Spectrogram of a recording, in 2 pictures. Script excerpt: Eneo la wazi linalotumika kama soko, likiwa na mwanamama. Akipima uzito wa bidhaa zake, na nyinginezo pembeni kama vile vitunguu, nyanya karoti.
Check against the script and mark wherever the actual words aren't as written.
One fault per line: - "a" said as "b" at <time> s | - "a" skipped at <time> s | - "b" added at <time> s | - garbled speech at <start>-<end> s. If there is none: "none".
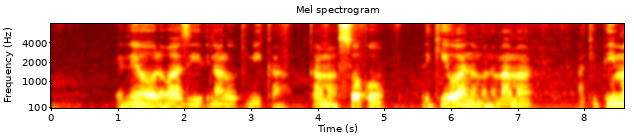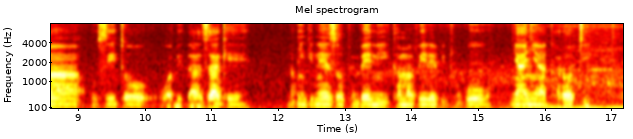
none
